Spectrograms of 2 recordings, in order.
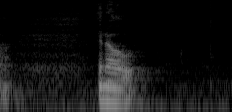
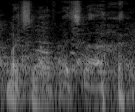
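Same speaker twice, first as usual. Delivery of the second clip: laughing; 3 semitones higher, slower than usual. Real, not acted. Laughing apology after joke.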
